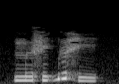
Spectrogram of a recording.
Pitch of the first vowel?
low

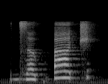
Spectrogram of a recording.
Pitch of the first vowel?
low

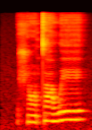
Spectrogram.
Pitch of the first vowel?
low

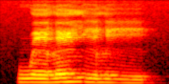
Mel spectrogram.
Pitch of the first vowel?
low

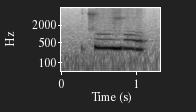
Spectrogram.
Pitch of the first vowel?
low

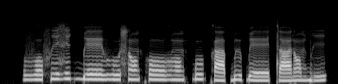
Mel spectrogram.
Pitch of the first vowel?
low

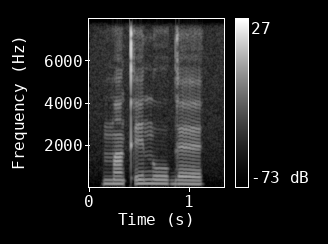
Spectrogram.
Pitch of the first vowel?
high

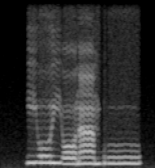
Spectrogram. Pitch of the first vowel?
high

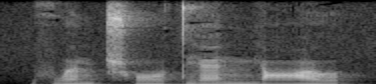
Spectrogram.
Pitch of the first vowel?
low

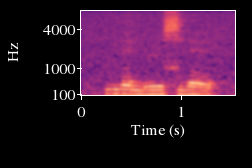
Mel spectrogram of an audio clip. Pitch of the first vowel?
falling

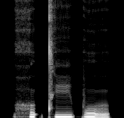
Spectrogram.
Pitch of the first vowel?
high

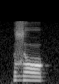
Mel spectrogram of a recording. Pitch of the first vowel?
low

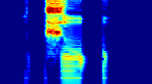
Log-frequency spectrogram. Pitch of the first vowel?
low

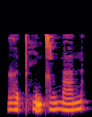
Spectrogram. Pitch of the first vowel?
low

